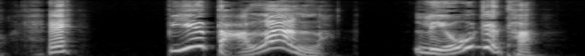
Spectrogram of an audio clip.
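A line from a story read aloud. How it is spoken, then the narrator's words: Calling out. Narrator (Chinese): 悟空叫道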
